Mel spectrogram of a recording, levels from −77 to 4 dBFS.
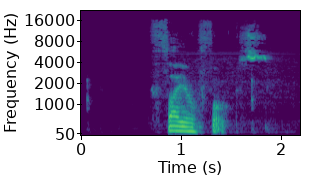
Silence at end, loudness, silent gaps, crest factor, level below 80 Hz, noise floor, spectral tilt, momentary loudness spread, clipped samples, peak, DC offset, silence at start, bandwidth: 0.35 s; -22 LUFS; none; 20 dB; -66 dBFS; -72 dBFS; -5 dB/octave; 10 LU; under 0.1%; -4 dBFS; under 0.1%; 0.7 s; 16.5 kHz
